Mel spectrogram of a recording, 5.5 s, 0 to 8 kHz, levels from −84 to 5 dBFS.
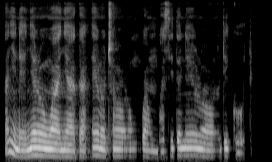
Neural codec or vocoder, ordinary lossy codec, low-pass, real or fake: none; none; none; real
